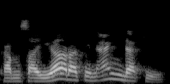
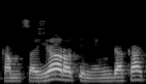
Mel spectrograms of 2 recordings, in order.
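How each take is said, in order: First: It is said like an exclamation. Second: It is said like a question.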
